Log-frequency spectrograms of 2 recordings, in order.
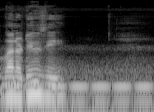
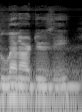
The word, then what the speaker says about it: Lenarduzzi: Leonard Duzi, you know, I always thought I heard her pronounce it once I think and I think she said Leonardi or But to me, I thought that Italian would be lenardy. The two Z's together make the dootsy dootsy sound.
